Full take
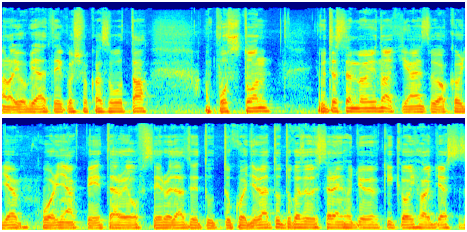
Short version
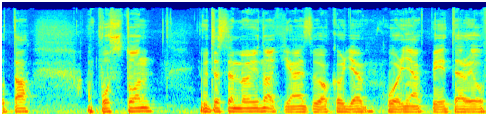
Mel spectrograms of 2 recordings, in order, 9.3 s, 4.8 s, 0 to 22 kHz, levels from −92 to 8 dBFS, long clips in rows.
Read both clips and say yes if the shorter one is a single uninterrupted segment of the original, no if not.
yes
